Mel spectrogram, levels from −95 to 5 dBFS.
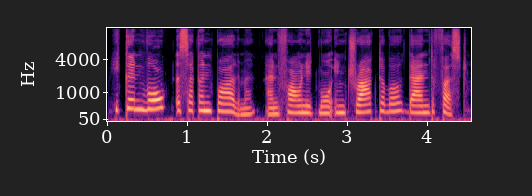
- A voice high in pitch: Yes, high, 240 Hz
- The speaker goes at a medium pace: Yes, average, 170 wpm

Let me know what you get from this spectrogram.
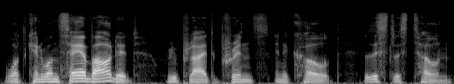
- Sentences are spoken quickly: No, average, 185 wpm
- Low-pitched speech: Yes, low, 110 Hz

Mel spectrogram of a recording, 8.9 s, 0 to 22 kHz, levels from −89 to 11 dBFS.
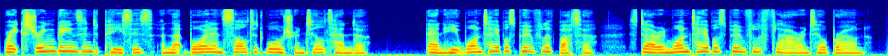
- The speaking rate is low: No, average, 180 wpm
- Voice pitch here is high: Yes, high, 205 Hz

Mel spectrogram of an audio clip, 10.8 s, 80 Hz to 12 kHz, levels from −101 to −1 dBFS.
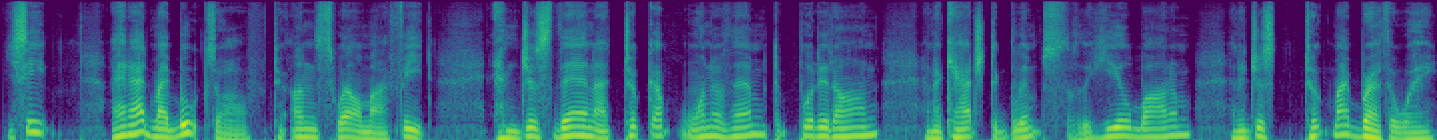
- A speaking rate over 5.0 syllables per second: Yes, 5.3 syllables/s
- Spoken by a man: Yes, male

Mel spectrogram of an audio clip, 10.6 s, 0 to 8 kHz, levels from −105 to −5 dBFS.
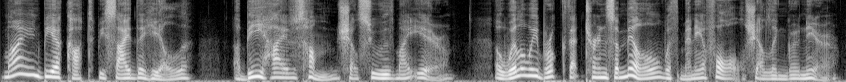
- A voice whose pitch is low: No, medium, 150 Hz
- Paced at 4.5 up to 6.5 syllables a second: No, 3.9 syllables/s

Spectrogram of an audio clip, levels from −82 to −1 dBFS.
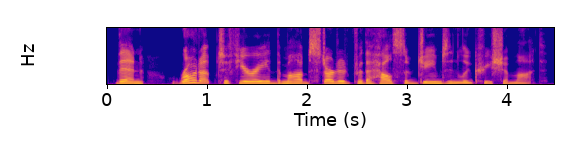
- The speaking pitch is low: No, high, 205 Hz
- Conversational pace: No, fast, 215 wpm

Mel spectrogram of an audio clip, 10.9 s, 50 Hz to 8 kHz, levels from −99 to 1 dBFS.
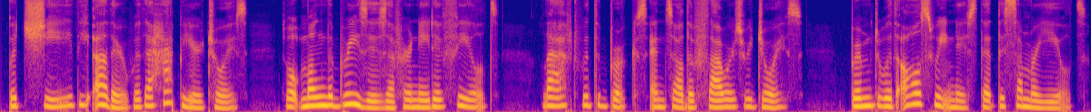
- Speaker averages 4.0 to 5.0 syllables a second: Yes, 4.9 syllables/s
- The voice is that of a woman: Yes, female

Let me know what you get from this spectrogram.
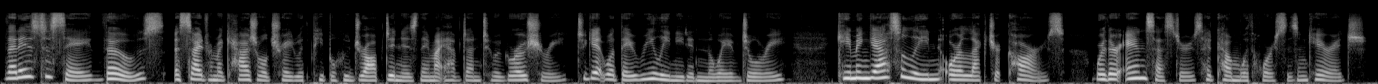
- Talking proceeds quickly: Yes, fast, 215 wpm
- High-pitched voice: Yes, high, 210 Hz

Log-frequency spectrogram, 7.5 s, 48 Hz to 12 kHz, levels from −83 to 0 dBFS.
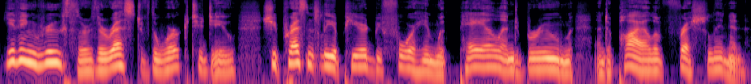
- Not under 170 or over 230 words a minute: Yes, average, 190 wpm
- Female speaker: Yes, female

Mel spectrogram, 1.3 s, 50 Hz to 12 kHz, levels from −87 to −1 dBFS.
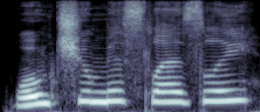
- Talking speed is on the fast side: No, average, 185 wpm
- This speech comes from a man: No, female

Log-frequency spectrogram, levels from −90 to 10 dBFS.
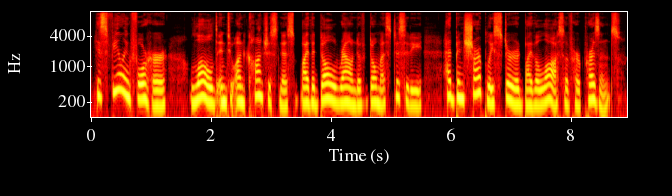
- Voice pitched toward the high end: Yes, high, 210 Hz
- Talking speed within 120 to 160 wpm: Yes, average, 155 wpm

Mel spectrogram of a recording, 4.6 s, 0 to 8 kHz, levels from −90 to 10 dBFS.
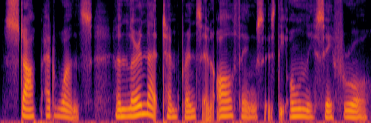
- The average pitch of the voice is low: No, medium, 175 Hz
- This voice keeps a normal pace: Yes, average, 195 wpm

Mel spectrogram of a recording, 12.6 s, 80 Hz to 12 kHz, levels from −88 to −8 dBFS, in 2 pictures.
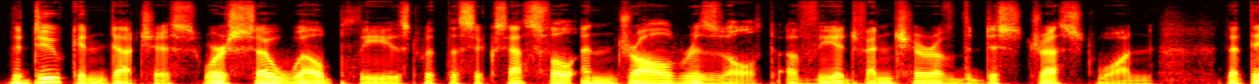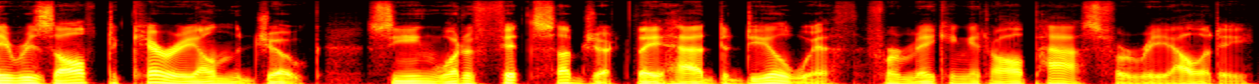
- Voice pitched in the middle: No, very low, 90 Hz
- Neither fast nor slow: No, fast, 220 wpm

